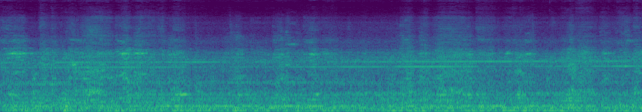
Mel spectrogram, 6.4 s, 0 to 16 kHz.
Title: class 334031 suspension sound squeaky sounds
